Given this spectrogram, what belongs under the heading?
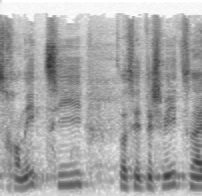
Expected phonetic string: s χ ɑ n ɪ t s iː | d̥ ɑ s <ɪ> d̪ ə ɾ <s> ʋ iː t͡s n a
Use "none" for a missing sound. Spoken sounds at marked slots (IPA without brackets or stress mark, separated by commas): ɪ, ʃ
